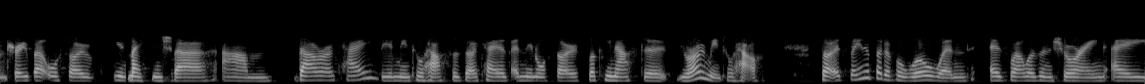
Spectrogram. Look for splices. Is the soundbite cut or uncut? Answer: cut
